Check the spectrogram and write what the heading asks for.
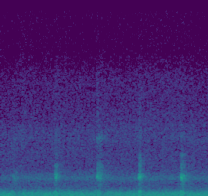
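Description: Near silence, with very faint, regular ticks about two or three a second.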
